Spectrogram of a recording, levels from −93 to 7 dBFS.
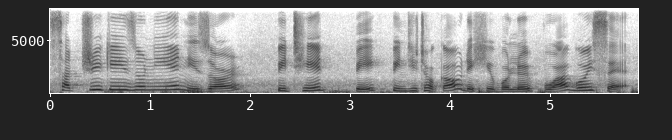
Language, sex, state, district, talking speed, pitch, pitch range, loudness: Assamese, female, Assam, Kamrup Metropolitan, 100 wpm, 260 Hz, 215-330 Hz, -13 LUFS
